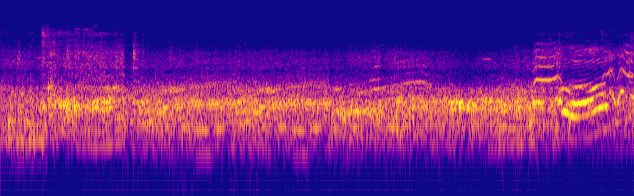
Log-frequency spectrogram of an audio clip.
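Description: A car driving on a dirt road, a steady rush of engine and tyre noise. Near the end, voices cry out over it.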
